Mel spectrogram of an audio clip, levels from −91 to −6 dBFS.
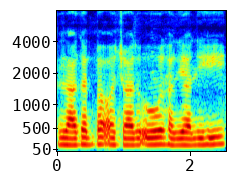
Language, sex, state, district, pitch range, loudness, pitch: Bhojpuri, male, Uttar Pradesh, Deoria, 140-150 Hz, -13 LUFS, 145 Hz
